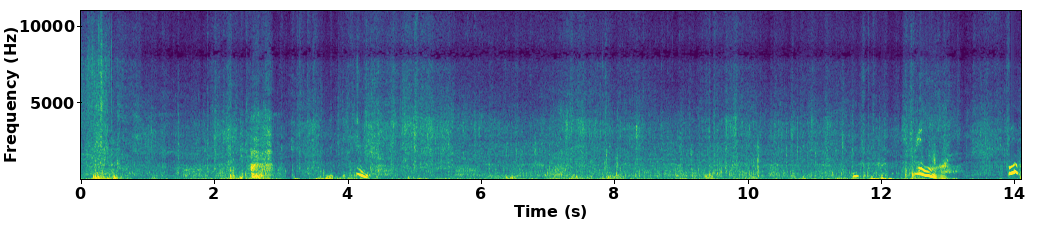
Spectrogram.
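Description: Mountain bike tyres rolling fast over dry fallen leaves and dirt: a steady rushing crackle with scattered knocks from the bike. Brief grunts or laugh-like sounds from the rider come about three and four seconds in and again near the end.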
